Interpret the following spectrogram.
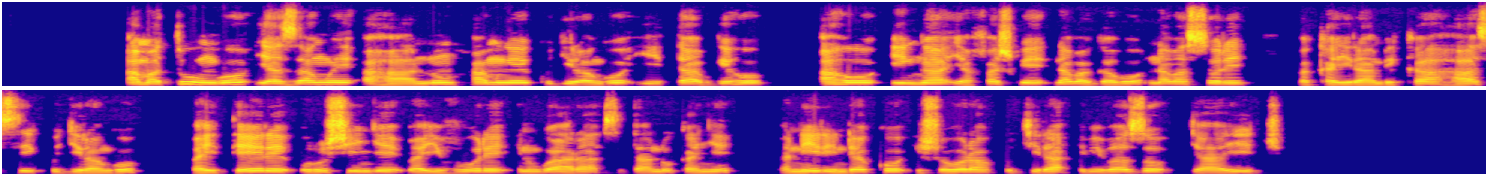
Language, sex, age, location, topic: Kinyarwanda, male, 18-24, Huye, agriculture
